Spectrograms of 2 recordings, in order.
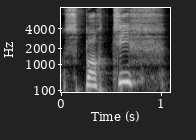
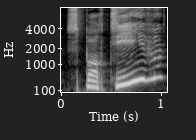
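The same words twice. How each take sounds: First: Sportif ending in a crisp f; sportif, let the final f be heard. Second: Sportive ending in a voiced v; sportive, buzz the final v; final V heard. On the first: Teacher showing the masculine ending to students. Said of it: "Al masculino se escucha la F al final". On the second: Teacher showing the feminine ending to students. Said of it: "y al femenino la V". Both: Shown as a demonstration.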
